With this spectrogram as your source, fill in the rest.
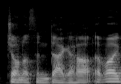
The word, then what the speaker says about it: Daggerhart: have Jonathan dagger heart I'm gonna say Jonathan dagger heart have I pronounced your surname correctly Jonathan that's correct hey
